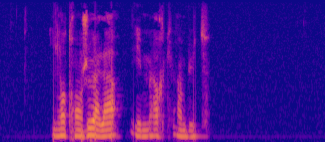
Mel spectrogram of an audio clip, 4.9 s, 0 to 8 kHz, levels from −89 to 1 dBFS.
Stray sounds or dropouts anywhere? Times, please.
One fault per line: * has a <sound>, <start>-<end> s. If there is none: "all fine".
all fine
